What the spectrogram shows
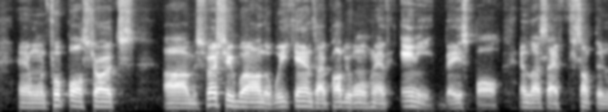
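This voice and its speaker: Heard on a very clean recording with a silent background, a man speaks with a fairly low pitch. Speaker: sports betting livestream host. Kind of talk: casual livestream talk. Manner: fast; halting, many fillers and repeats.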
